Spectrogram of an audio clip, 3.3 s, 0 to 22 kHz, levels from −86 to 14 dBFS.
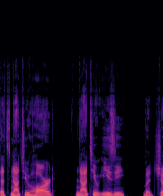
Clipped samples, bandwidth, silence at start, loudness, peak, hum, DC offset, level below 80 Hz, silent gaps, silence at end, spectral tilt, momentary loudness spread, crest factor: under 0.1%; 14.5 kHz; 0 s; -26 LUFS; -6 dBFS; none; under 0.1%; -54 dBFS; 2.75-2.80 s; 0 s; -6 dB/octave; 11 LU; 20 dB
